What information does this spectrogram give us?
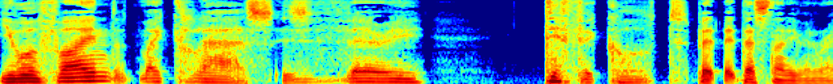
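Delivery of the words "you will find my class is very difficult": measured, slow, drawling teacher voice, every word drawn out. Speaker tries to show how Snape talks after saying they can't: Snape voice. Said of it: "So how does Snape talk?".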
